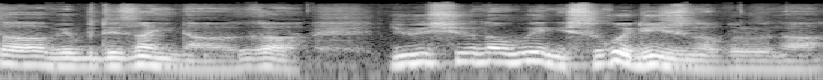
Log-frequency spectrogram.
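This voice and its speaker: A man's somewhat breathy, dark, mellow voice at medium pitch, with lively intonation, a moderate pace and audible room echo. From Okayama, Japan (rural). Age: 60s. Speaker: advertising agency owner. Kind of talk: casual interview.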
